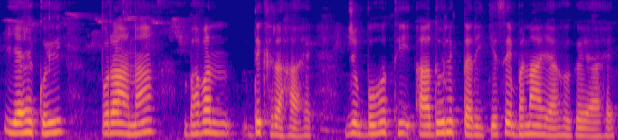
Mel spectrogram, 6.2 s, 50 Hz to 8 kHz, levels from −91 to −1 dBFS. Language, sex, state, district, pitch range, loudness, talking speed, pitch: Hindi, female, Bihar, Gaya, 175-215 Hz, -29 LUFS, 155 wpm, 200 Hz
